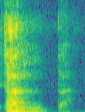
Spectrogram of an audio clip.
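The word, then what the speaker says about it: טנתא: sus alumnos estudiaba, eh, lo llaman tanta tanta, que se escribe tav, t nun, perdón, no t no t, sino tet tet nun. Taf alif. Tet nun. Tav alif. Y se lee tanta.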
